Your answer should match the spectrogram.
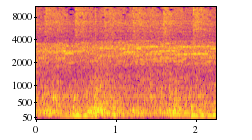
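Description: Sri Lankan perahera procession music: traditional drums and percussion playing steadily, with a thin high tone held over them.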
